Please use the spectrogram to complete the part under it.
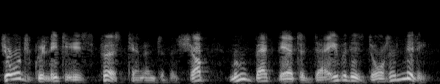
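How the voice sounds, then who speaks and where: A man playing a chatty working-class London police inspector with a rough Cockney voice, colloquial and deferential, in 1940s radio drama style. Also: a little high, very animated, fairly quick, full character voice. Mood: animated, confiding. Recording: tinny, echoey old radio recording.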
